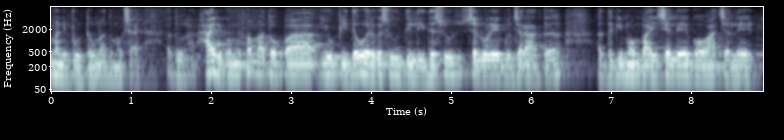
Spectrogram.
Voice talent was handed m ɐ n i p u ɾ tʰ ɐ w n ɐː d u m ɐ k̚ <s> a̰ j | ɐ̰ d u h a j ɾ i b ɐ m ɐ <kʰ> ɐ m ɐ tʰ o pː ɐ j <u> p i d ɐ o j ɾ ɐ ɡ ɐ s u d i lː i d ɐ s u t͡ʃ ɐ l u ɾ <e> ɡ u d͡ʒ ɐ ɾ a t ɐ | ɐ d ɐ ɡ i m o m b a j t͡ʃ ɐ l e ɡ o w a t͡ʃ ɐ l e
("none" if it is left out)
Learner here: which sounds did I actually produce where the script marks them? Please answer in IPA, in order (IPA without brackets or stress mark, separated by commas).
s, pʰ, u, e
